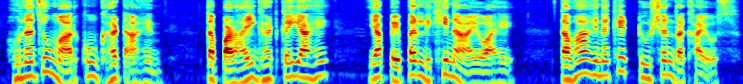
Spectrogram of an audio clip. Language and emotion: Sindhi, neutral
